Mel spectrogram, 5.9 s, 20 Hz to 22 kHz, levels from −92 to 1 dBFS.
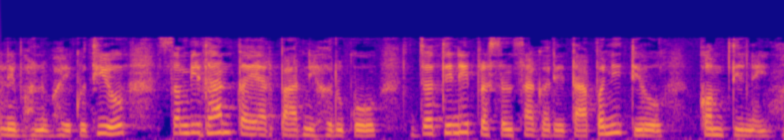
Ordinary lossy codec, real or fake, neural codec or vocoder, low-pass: none; fake; vocoder, 44.1 kHz, 128 mel bands, Pupu-Vocoder; 7.2 kHz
